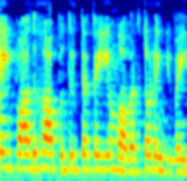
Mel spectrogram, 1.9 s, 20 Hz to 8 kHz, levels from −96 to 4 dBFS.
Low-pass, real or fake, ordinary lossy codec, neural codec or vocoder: none; real; none; none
